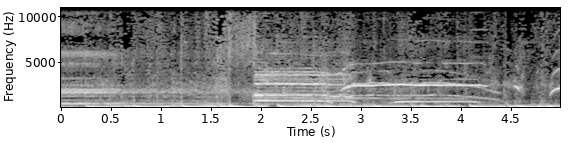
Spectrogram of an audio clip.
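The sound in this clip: An audience of girls cheering and screaming with high, sustained shrieks over a pounding, regular dance-music beat. The sound stays loud and dense throughout.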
